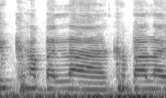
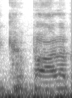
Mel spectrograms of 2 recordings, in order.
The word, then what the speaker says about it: Kabbalah: By the way, Kabbalah is like an American way to pronounce it. The American Jews say Kabbalah, but actually it's Kabbalah, means reception.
